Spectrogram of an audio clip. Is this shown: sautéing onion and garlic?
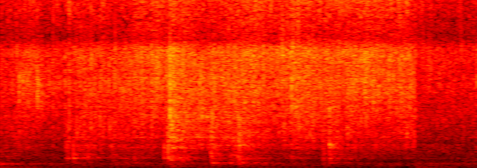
yes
